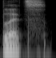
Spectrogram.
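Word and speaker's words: Blitzø: For the last funking time, it's just blitz. The O is silent.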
